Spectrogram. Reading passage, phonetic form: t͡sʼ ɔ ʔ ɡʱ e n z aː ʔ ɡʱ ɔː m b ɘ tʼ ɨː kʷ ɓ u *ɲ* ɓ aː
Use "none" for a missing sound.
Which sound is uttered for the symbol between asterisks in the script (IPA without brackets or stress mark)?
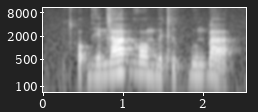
ŋ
